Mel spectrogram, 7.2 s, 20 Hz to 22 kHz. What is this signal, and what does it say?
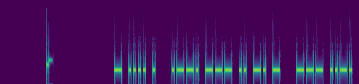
Morse code, heard as a keyed tone, about 25 wpm, 700 Hz. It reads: THE POINT OF
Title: Sets of 5 Words 25wpm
